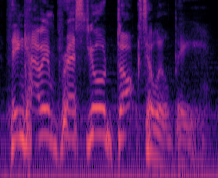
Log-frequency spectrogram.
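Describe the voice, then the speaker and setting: Coaxing pantomime schemer, patronising, swooping intonation, slightly high voice, audio drama, music underneath. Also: male voice, sing-song, moderate pace, a bit bright, full character voice.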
